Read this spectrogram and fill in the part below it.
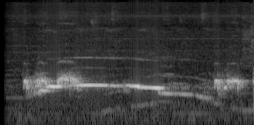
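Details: A Puter Pelung dove, a bird of Java, Indonesia kept as a pet, gives low, soft, drawn-out coos that sag slightly in pitch, followed by a shorter hoot near the end.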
